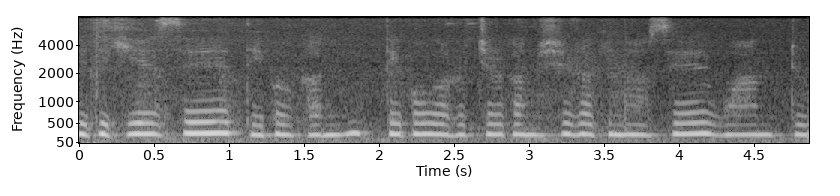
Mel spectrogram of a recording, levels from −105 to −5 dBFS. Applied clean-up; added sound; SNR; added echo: none; none; none; none.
